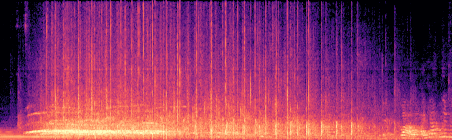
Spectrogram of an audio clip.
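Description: A large audience claps.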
